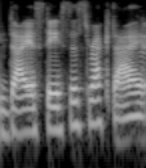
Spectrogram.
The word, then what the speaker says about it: diastasis recti: So there's two ways to say it. You can say diastasis recti or diastasis recti.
